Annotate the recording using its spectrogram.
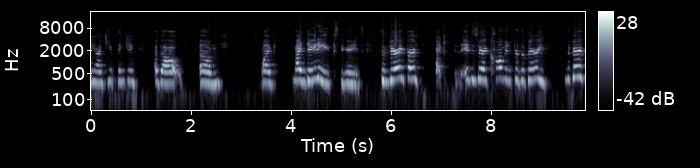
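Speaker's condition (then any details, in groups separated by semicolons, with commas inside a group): Cerebral palsy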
